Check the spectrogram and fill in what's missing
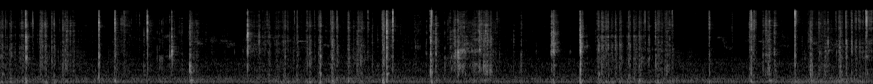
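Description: A metal utility blade shaves flakes off a solid white soap bar painted with a Starry Night design, held in the hand. Sharp, bright scraping clicks and crisp crackles repeat in quick, irregular bursts over a faint low hum, each stroke cutting off almost instantly.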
